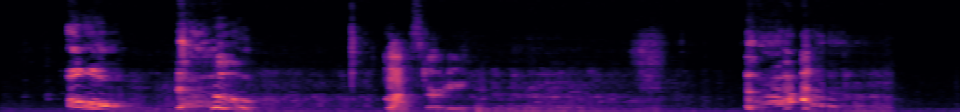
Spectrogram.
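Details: Acted coughing by an adult woman: several short, harsh, voiced cough bursts in small clusters with quiet room noise between.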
